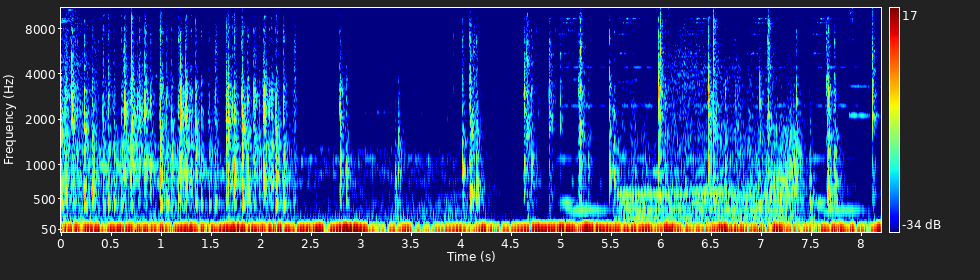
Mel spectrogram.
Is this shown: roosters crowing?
no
